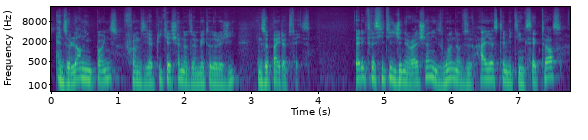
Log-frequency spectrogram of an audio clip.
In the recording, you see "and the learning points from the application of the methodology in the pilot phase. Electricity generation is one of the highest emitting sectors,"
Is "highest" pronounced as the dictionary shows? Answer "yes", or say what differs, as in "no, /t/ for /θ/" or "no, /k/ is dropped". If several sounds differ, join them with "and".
yes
